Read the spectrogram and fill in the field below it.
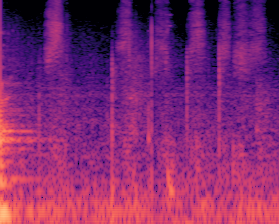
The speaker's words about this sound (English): So am I writing big enough? You can see?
